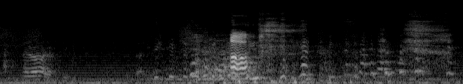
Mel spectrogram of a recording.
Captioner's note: laughter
